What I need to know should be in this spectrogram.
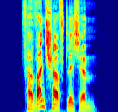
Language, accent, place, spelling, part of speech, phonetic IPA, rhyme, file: German, Germany, Berlin, verwandtschaftlichem, adjective, [fɛɐ̯ˈvantʃaftlɪçm̩], -antʃaftlɪçm̩, De-verwandtschaftlichem.ogg
- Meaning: strong dative masculine/neuter singular of verwandtschaftlich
